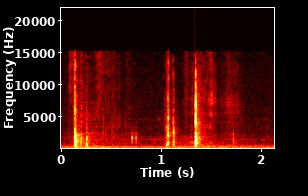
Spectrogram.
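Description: A few light clicks and taps as a plastic tube full of silver Britannia coins is handled and lifted out of its box: one just after the start, two close together about a second in, then a sharper click.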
